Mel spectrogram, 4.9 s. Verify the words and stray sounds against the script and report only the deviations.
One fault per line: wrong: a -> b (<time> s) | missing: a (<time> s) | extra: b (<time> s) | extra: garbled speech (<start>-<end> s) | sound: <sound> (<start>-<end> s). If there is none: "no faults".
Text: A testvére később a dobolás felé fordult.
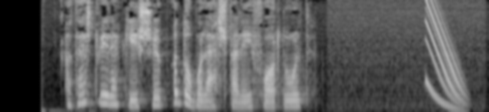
sound: chirp (4.2-4.7 s)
